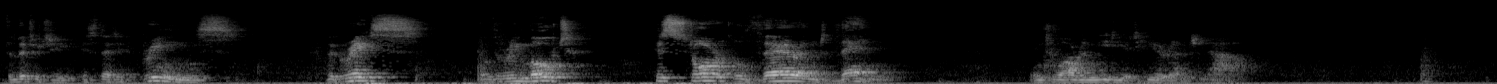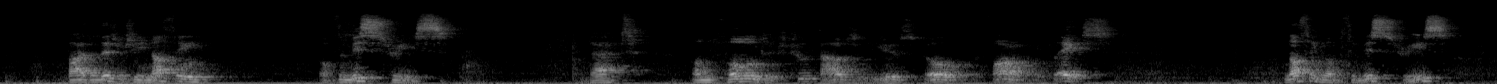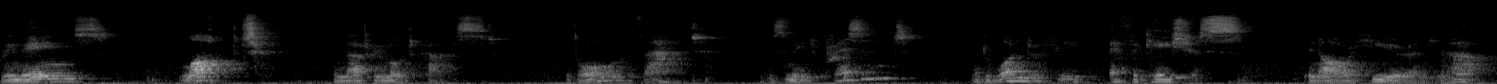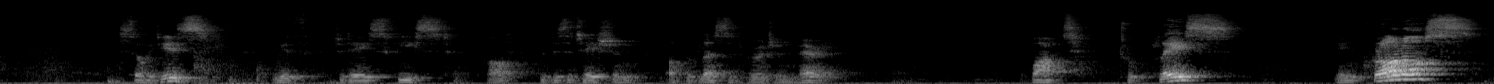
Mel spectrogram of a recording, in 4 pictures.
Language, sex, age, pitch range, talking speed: English, male, 60-79, 95-135 Hz, 80 wpm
